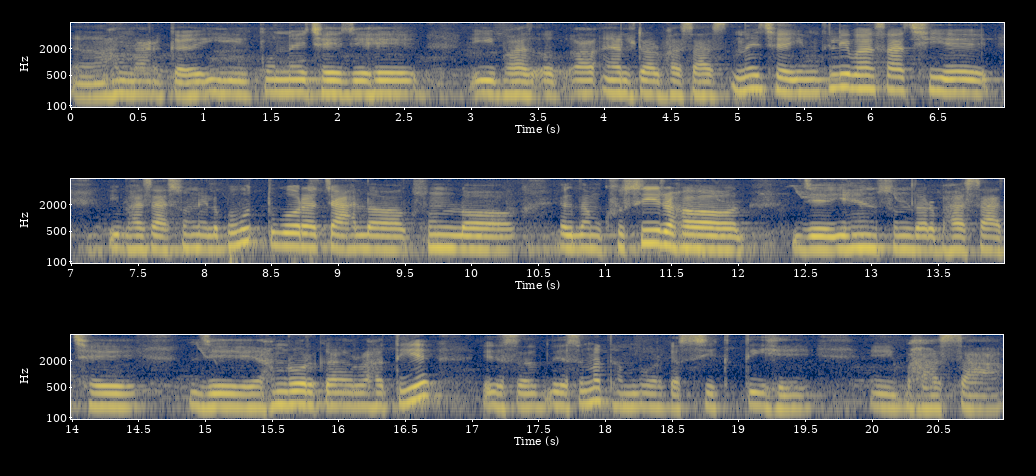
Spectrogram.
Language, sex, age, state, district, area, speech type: Maithili, female, 60+, Bihar, Madhepura, rural, spontaneous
